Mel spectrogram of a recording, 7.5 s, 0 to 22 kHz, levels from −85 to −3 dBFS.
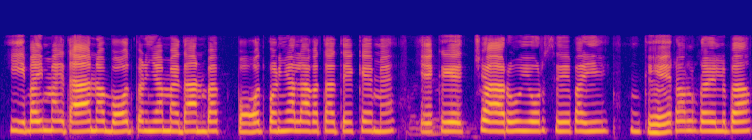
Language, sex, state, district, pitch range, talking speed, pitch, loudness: Bhojpuri, female, Uttar Pradesh, Gorakhpur, 260-270 Hz, 175 wpm, 265 Hz, -18 LUFS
